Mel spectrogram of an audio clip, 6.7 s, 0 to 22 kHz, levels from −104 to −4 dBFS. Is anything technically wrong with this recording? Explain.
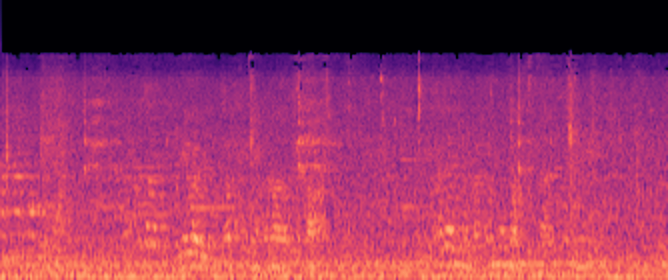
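Yes. Throughout, the sound is dull and smeared, with nothing above 9.9 kHz and a warbling, fizzy texture, likely from AAC compression at a low bitrate, around 32 kbps.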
